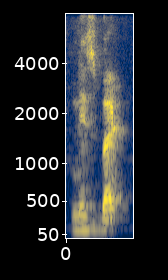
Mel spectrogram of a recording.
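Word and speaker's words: NIESBUD: In short, we pronounce it as NISBET.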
